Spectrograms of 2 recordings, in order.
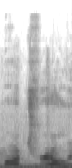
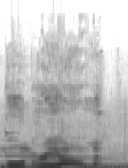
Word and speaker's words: Montreal: you heard that yeah we have been pronouncing Montreal incorrectly for a long long time already the actual pronunciation is monreal if you're French or French Canadian anyways just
